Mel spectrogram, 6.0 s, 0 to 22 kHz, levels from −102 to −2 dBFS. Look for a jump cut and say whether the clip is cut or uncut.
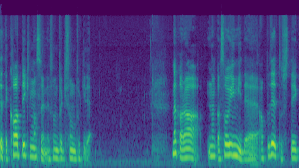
cut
